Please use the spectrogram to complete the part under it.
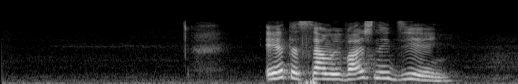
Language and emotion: Russian, positive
